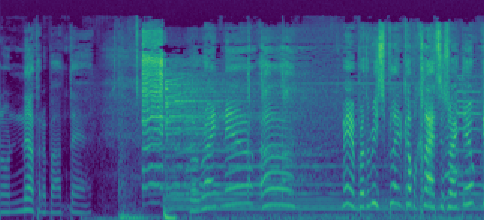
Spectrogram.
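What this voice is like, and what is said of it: Usual voice. Nothing is said of it.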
